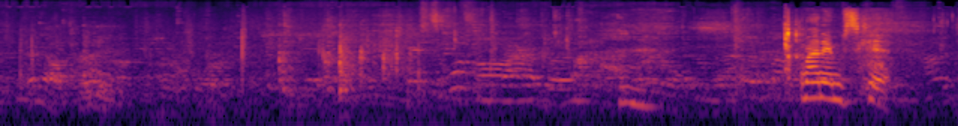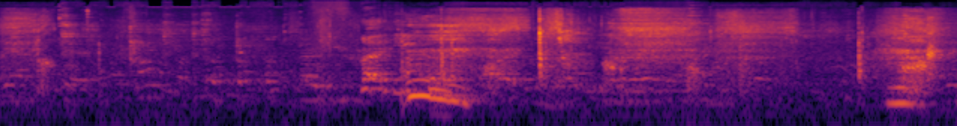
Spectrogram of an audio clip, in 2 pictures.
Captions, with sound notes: My name is Kit. (moaning)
